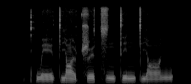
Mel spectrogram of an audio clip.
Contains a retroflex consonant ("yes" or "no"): yes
